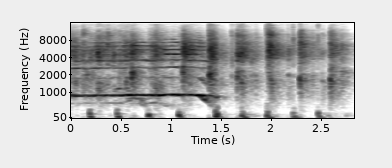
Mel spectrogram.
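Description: A small round of applause: a steady series of sharp, evenly spaced claps, joined by a sustained tone that bends downward midway.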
